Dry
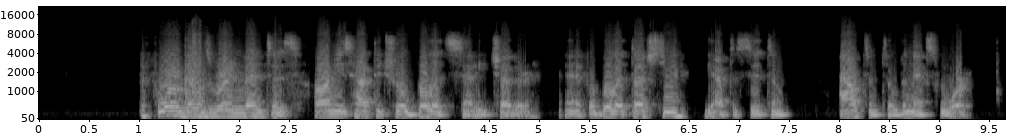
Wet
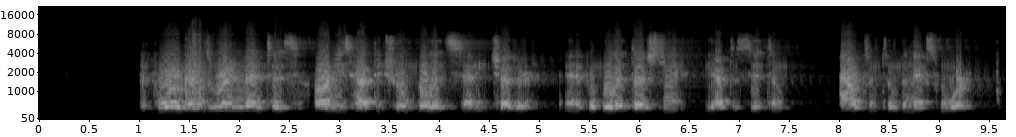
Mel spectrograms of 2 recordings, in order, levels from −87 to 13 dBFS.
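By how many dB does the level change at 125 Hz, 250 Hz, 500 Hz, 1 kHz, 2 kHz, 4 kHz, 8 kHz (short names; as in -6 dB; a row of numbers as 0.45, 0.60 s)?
under -40 dB, under -40 dB, -3.0 dB, -4.0 dB, +1.5 dB, -4.5 dB, -6.0 dB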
